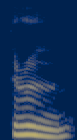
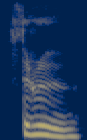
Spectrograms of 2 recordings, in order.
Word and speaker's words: through: Very similar, but here the o u makes a sound ooh like in blue. And again, the gh is silent. Through. Through.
